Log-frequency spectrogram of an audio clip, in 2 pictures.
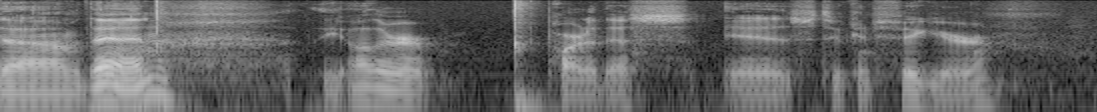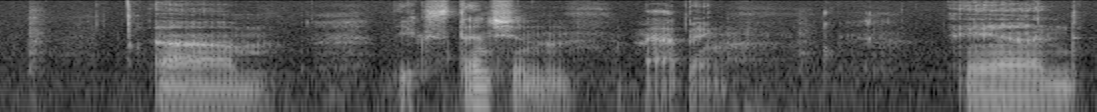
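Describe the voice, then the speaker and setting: A man giving a casual, unscripted technical walkthrough, thinking aloud in an informal, halting way. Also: extremely low pitch, vocal fry, slight background noise. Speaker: presenter of a technical tutorial.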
